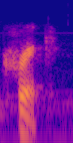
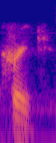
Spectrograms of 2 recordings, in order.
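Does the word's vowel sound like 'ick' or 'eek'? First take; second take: ick; eek. First: The vowel is short, like 'ick'. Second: The vowel is long, like 'eek'. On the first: This is the local regional way of saying it. "where I'm from, it's called ... crick" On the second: This is the standard way of saying it. "Instead of creek"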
